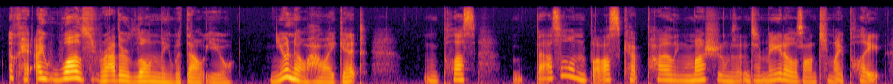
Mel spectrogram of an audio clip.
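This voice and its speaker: A young woman playing a lively noblewoman and aspiring knight in a fantasy audio roleplay, chatting to the listener in a teasing, expressive, conversational way. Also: mid-range voice, creaky, dry recording, clean studio sound, full character voice. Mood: pouty.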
